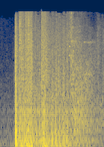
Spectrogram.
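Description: Gunfire in the video game Apex Legends, a sudden burst of shots that opens sharply and then trails off into a dense, rolling rumble, moderately quiet overall.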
